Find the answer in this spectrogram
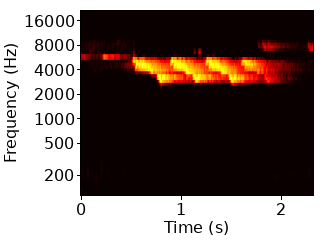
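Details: Siberian blue robin song: thin introductory pips, then a loud, rattling trill of rapid repeated notes lasting about one and a half seconds, fading at the end, with a faint high note after.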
